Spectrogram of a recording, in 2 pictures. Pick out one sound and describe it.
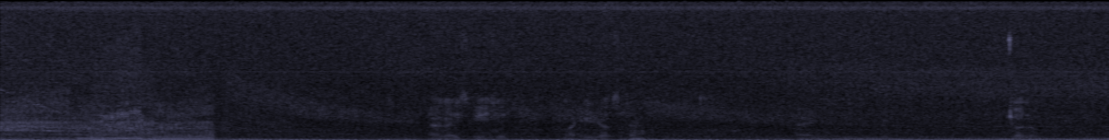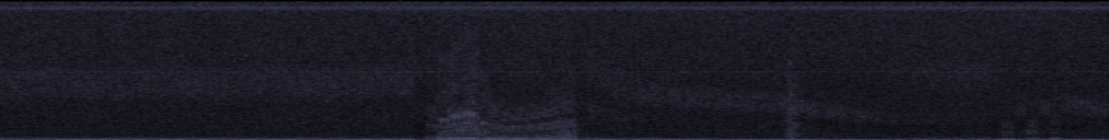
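A small vehicle's engine hums steadily as it drives along.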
